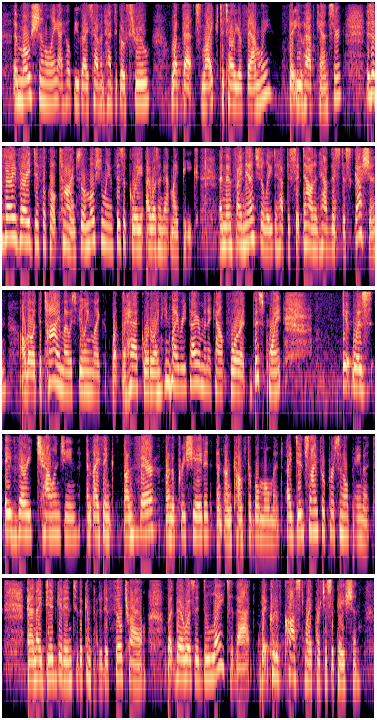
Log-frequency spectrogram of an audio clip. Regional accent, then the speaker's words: Tualatin, Oregon, United States; I am from Tualatin. I'm a constituent of Senator Devlin's.

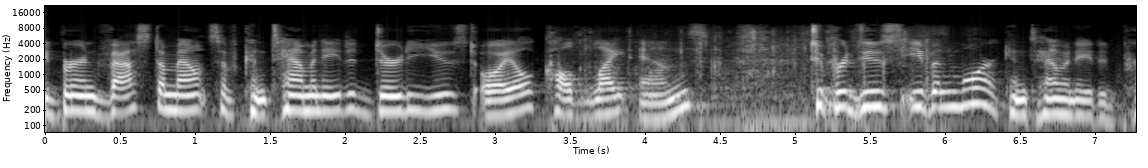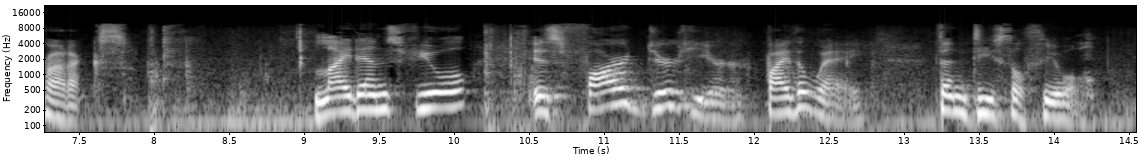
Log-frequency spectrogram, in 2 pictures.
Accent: Oregon, United States; born there; I was born in Oregon, have family ties going way back on both sides of the mountains, and I own a floating home on Hayden Island.

